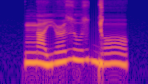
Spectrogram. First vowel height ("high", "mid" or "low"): low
